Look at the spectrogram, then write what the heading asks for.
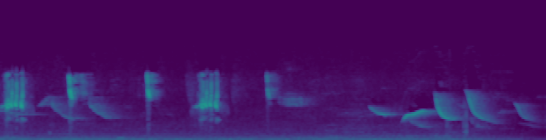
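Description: A bird calling, with several short, sharp high chirps. Then, from about four seconds in, comes a quick run of whistled notes that each slide downward.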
